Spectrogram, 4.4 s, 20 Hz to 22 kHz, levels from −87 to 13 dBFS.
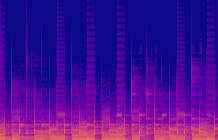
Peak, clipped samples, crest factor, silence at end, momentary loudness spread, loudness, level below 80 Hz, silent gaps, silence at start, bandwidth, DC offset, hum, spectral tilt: -6 dBFS; under 0.1%; 18 dB; 0 s; 5 LU; -25 LUFS; -32 dBFS; none; 0 s; 15.5 kHz; under 0.1%; none; -6.5 dB/octave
